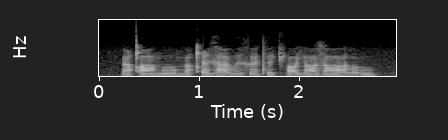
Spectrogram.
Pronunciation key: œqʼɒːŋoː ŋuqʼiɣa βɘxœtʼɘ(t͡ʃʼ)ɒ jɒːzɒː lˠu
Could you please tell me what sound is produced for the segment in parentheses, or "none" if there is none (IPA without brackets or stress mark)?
t͡ʃʼ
